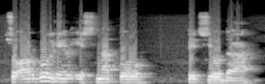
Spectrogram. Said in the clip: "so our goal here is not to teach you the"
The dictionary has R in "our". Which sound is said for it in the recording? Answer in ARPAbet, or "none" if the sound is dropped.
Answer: R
